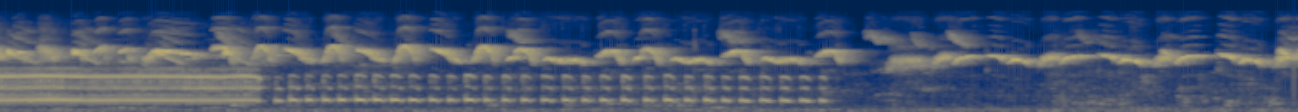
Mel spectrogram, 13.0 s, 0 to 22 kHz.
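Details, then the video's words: Chinese hwamei in moult, October 2015, singing a long, lively sequence of whistled phrases that climb and fall repeatedly. A low humming tone gives way to rapid pulsing beneath, which stops partway while the song continues. "HỌA MI THAY LÔNG"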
